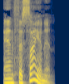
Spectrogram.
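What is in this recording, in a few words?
"anthocyanin", British English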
